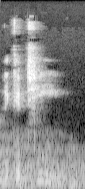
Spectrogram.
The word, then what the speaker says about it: nicotine: with the sound e like nicotine use the e sound nicotine and sometimes it sounds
